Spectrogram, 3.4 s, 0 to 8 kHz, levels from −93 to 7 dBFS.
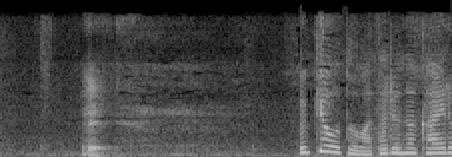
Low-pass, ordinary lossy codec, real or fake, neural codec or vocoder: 7.2 kHz; AAC, 32 kbps; real; none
